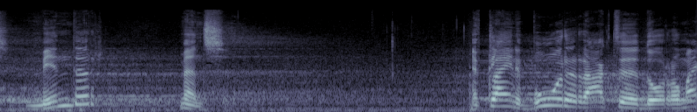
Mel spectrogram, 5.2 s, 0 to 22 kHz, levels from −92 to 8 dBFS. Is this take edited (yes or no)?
yes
